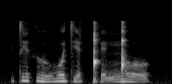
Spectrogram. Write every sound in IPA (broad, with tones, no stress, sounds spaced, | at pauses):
t i˥ θ ð u˧ β o˥ tʲ a˧ ǃʰ e˧˩ ŋ͡ǃ o˥˧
